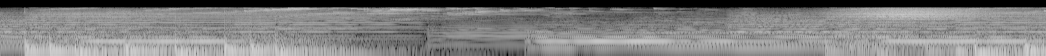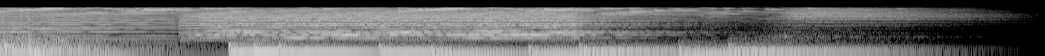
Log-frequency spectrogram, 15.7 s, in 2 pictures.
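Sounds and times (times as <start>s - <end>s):
stage clear jingle: 0.2s - 14.1s.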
